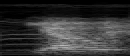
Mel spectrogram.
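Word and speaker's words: Yahweh: es el lenguaje original en vez de decir Jehová vamos a decir y que es la pronunciación correcta de las cuatro letras que aparecen en el idioma hebreo yahwe significa el viviente el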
